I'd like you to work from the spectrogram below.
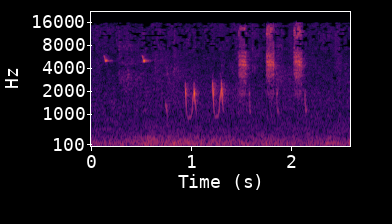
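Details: Nightingale song: a few high thin notes, then paired looping whistles followed by louder, harsher high bursts, over a soft steady low background hiss.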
